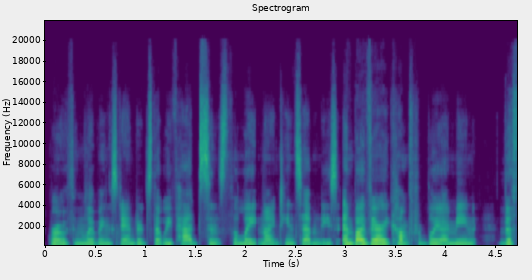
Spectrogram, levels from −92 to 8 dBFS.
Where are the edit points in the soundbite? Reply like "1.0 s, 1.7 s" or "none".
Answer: 2.8 s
